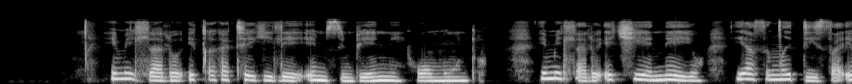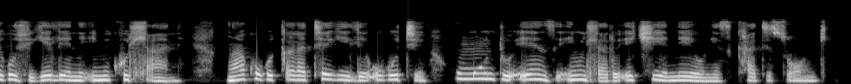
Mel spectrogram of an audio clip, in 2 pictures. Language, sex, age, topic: North Ndebele, female, 36-49, health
